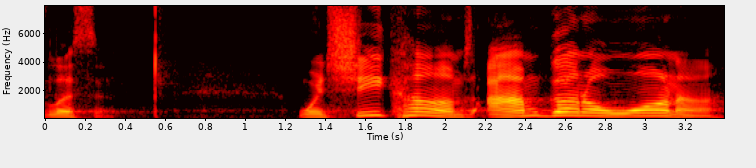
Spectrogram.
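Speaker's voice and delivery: a hint of a scheming cartoon crab; Mister Krabs. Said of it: "he goes to SpongeBob and he says".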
